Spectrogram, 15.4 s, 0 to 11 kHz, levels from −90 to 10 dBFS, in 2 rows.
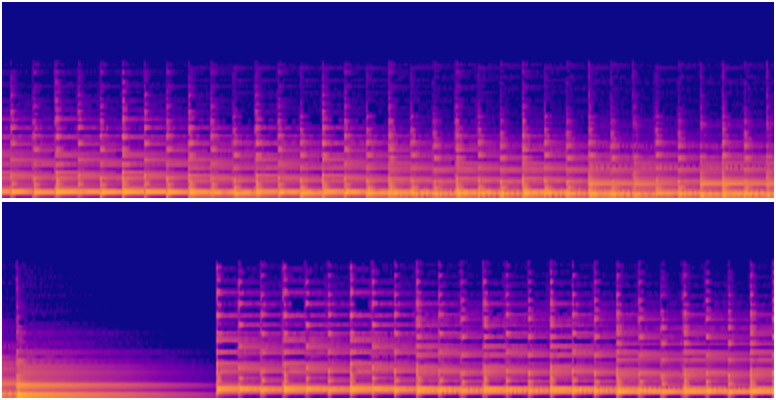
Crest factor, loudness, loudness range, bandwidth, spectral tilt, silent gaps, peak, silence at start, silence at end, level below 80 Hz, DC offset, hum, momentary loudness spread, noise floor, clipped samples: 16 dB; -18 LUFS; 2 LU; 7.4 kHz; -5 dB/octave; none; 0 dBFS; 0 s; 0 s; -72 dBFS; under 0.1%; none; 3 LU; -45 dBFS; under 0.1%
